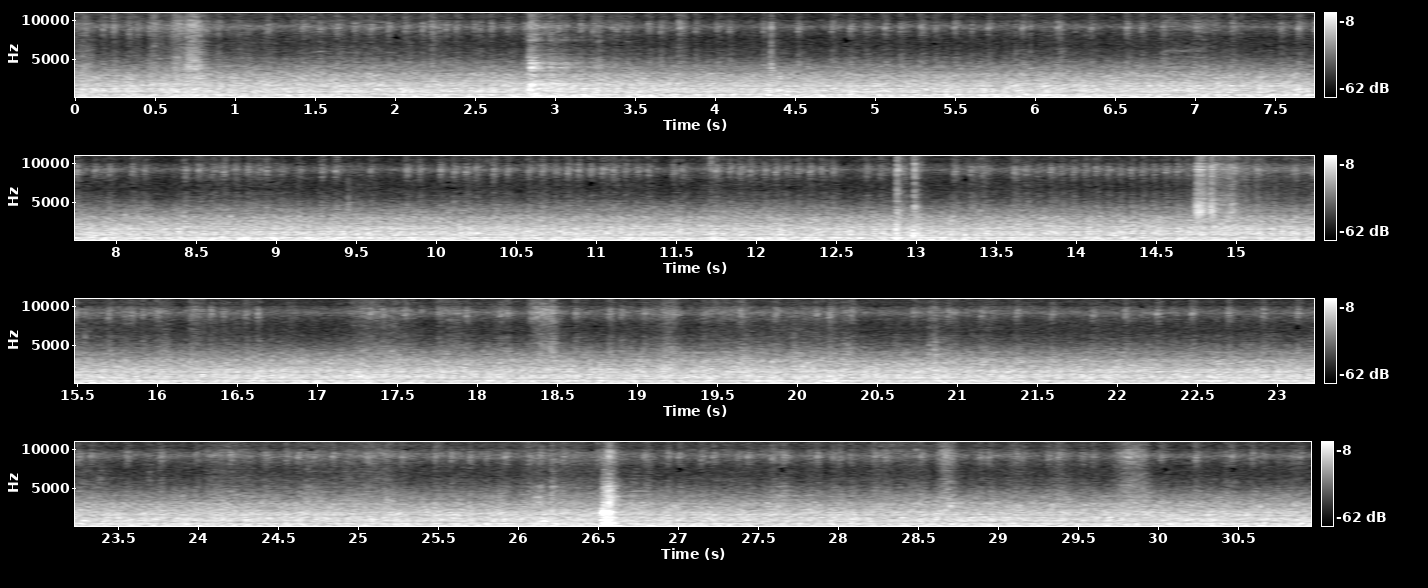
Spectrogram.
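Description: Steady background noise, an even hiss and hum, with a few faint clicks and one sharp click late on.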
